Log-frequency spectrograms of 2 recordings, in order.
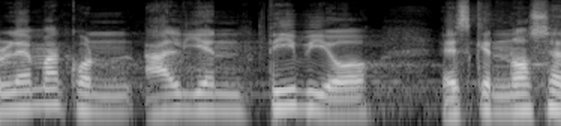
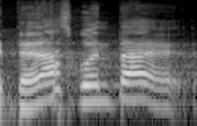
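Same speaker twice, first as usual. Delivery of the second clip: amazed question; 8 semitones higher, 3 dB louder than usual. Acted. Preacher pointing out everyday absurdity.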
